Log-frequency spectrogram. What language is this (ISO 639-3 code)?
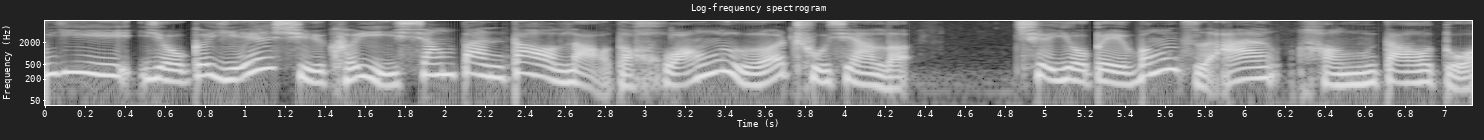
zho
